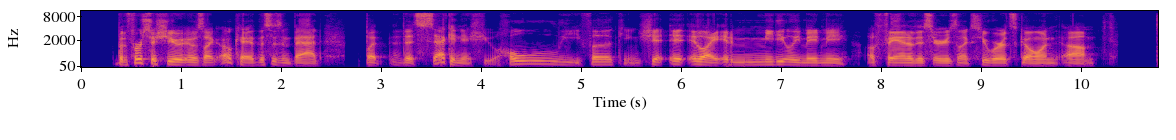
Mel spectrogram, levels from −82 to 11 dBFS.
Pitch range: 100-125 Hz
